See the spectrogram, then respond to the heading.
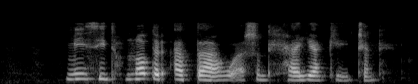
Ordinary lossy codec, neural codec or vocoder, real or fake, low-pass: Opus, 24 kbps; codec, 16 kHz in and 24 kHz out, 1.1 kbps, FireRedTTS-2 codec; fake; 7.2 kHz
